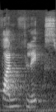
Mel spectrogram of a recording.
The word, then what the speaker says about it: Phunflix: So I would request all my well-wishers, fans and friends to download the app of Funflix, which is spelt as PHUNFLIX, and watch अभी तो party शुरू हुई है।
